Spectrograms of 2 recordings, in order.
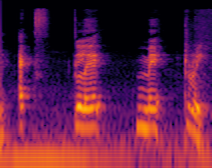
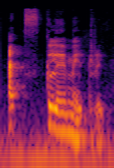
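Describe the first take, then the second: First: exclamatory said slowly, split into its parts; slowly broken up. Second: Said in the usual way. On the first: Shown as a demonstration. Teacher showing parents how a child breaks a word, slow. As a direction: stretch exclamatory out so a child can follow it. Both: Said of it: "मुझे ये ऐसे सही लगता है इसका pronunciation".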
